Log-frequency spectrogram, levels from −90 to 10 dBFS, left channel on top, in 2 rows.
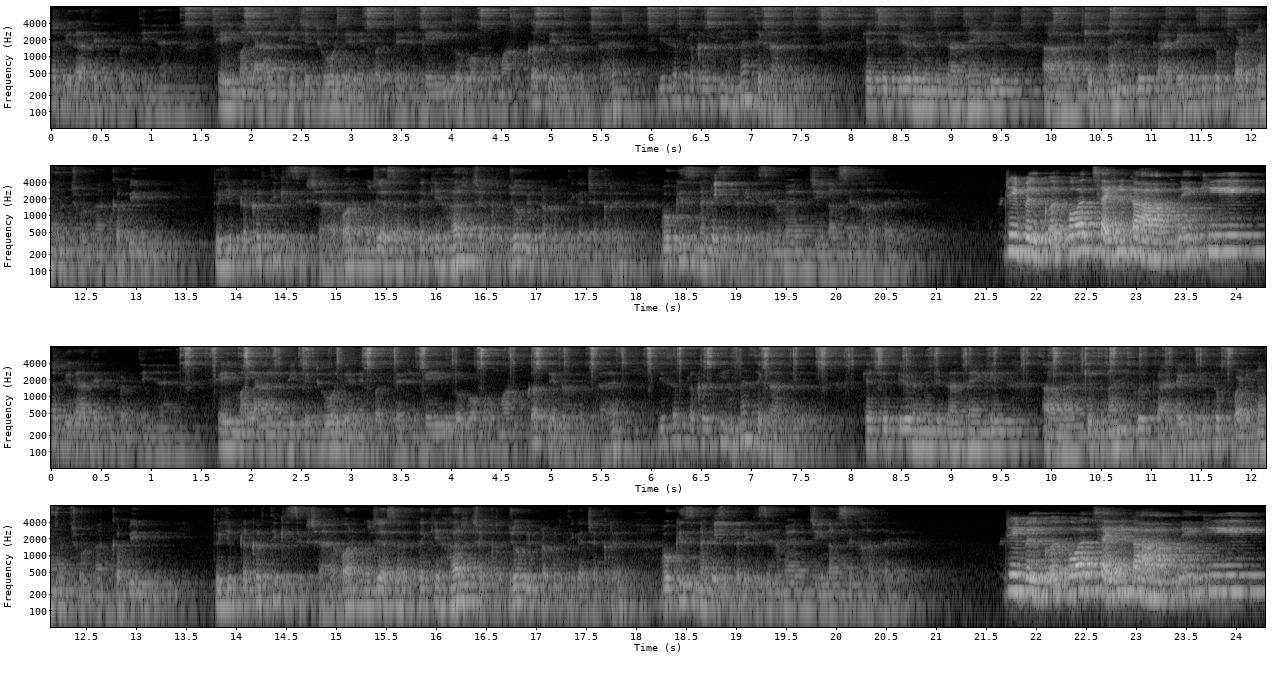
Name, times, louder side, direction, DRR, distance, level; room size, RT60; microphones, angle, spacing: voice 1, 0.0-5.2 5.5-7.6 7.8-13.2 13.8-20.7, right 1 dB, 10° right, 0 dB, 0.6 m, -39 dB
sound 1, 1.3-11.8 12.1-12.4, right 12 dB, 50° right, 0.4 m, -32 dB
voice 2, 21.7-24.0, left 1 dB, 40° left, 2 dB, 0.7 m, -25 dB
5.4 x 4.8 x 5.8 m, 1.4 s
head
